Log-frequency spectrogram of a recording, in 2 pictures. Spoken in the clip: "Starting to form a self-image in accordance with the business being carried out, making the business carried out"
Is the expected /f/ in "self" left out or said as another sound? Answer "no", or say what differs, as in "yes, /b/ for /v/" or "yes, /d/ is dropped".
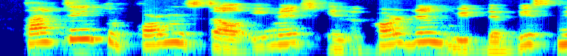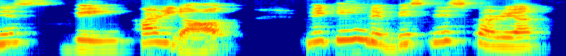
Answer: yes, /f/ is dropped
